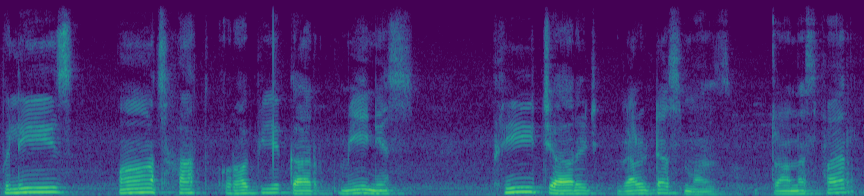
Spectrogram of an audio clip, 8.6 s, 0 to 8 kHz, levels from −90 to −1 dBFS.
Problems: none marked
